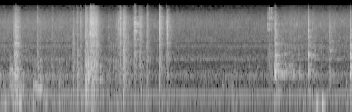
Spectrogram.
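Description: Onions and garlic in oil in a pan give a soft sizzle under repeated clinks and scrapes of a spoon stirring, loud bursts between quieter pauses, without talking.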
